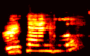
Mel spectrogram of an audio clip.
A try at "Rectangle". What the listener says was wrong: That sound like you're asking a question. The tone sound like when I ask me a question. I'm here ask the question, we did the answer.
